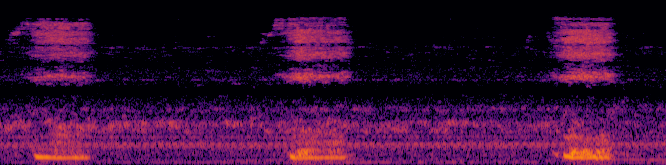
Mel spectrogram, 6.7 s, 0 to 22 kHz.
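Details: Soft, regular snores about 23 a minute, each breath a short hum with a faint whistling hiss, from a sleeping cat lying on a bed.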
